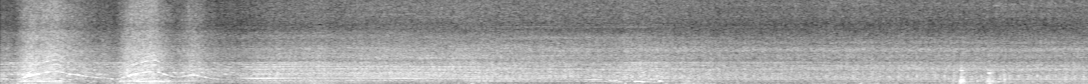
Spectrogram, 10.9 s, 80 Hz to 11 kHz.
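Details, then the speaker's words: 1993 or 1996 Buick LeSabre with a known fuel leak, outdoors in wind: brief crank, quick catch, then steady, even cold-start idle. "well she started pretty good cuz it does have that fuel leak"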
